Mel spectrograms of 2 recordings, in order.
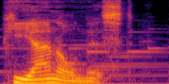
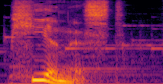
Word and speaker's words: pianist: It's not pianist, but pianist.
